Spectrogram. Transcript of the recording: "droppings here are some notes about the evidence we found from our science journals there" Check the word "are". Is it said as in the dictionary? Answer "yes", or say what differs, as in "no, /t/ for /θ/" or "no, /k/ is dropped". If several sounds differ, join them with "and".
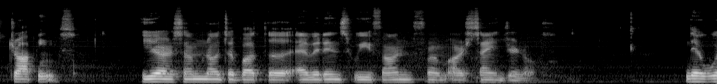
yes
